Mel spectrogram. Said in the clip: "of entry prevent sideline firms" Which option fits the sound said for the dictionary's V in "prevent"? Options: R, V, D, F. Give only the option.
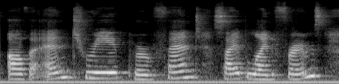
F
